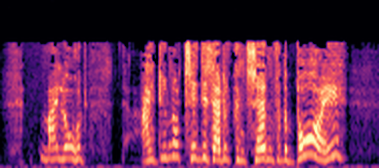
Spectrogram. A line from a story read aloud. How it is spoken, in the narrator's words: said Wormtail, his voice rising squeakily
